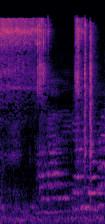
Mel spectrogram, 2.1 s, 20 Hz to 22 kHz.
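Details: Japanese spinning reel, new with box, stated as 5.1:1 gear ratio, 325 g, size 3000: handle turning gives a light, even whirr with fine ticking and no grinding or catching spots; normal, smooth cranking.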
